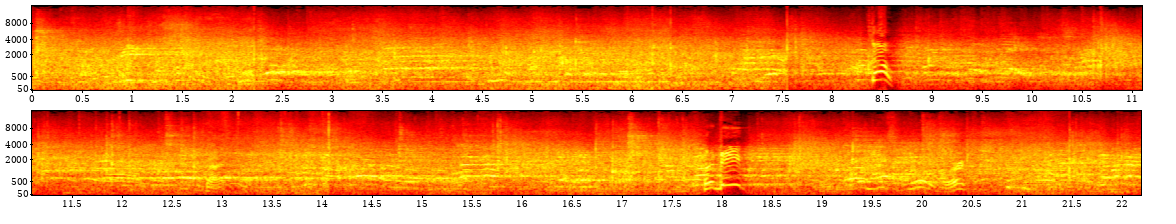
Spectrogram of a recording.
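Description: A crowd of spectators chatters in a large echoing arena.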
